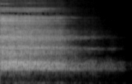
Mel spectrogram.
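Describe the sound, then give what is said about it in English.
A deep breath out during a guided breathing exercise: one long, breathy exhale that starts full and fades slowly to silence over about two seconds. “Take a deep breath in. Inhale. Exhale.”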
